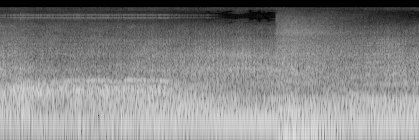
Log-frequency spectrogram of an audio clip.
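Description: Sci-fi engine sound effect for an animated hovering spaceship: a steady low hum with a hiss over it, under background music, with a deeper rumble coming in near the end.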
